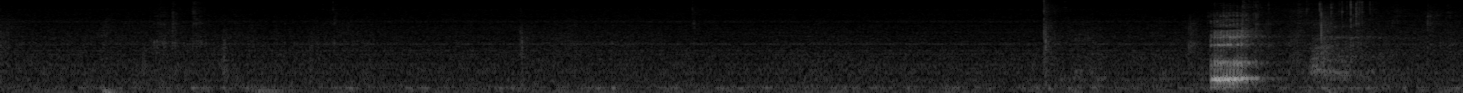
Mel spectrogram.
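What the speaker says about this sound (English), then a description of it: "So I figure it's better to get all my belches out of my system first" A single loud belch from a man on a livestream, erupting abruptly near the end after a stretch of quiet room noise.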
